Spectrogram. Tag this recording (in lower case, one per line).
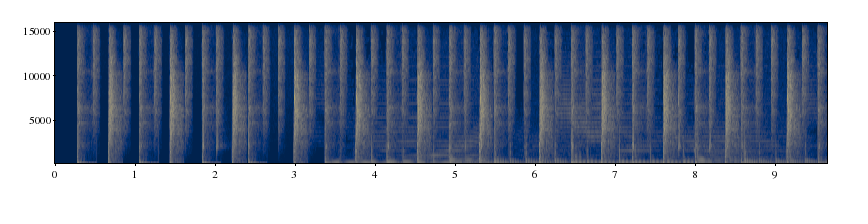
drum machine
